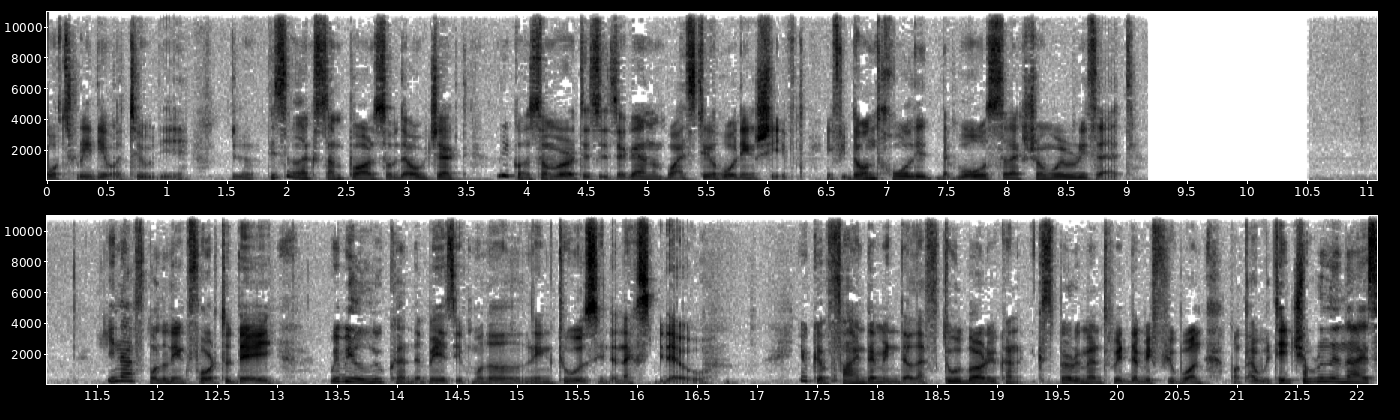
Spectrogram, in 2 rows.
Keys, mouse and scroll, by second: 0.0 shift+click, 0.7-1.9 middle drag, 1.9 shift+click, 2.9 shift+click, 3.5 shift+click, 4.0 shift+click, 4.5 middle click, 5.0 shift+click, 5.4 shift+click, 5.8 shift+click, 6.2 shift+click, 6.5 shift+click, 6.9 shift+click, 7.3 middle click, 8.1 shift+click, 8.4 shift+click, 9.1-12.2 middle drag, 12.2 click, 12.8-22.1 middle drag.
